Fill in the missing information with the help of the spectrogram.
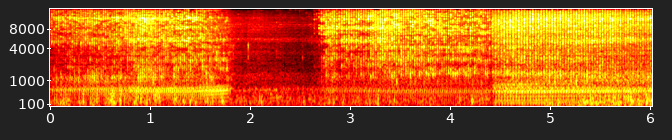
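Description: Yamaha XS650 chopper's air-cooled parallel-twin engine under way, revs climbing, then falling off about two seconds in as the throttle closes for a gear change. It pulls again, louder, about four and a half seconds in.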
